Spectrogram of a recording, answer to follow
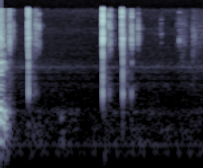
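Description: Typing on a computer keyboard: a couple of quick keystrokes just after the start, then a cluster of three or four about a second in.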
